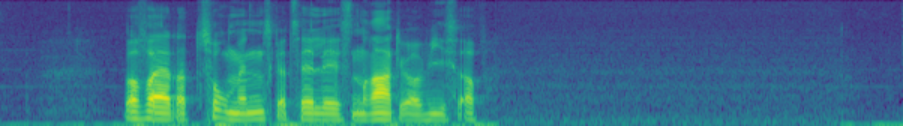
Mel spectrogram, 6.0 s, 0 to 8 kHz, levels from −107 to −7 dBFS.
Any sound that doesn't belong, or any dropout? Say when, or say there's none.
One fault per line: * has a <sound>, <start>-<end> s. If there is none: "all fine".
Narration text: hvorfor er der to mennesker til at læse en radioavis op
all fine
